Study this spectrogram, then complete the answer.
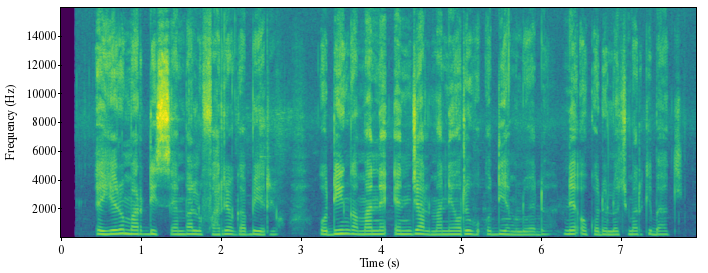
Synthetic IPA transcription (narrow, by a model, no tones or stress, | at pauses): ejeɾomardisɛmbalʊfaɾjɔɡabɪɾjɔ | odiŋɡamanɛʔɛnd͡ʒalmanɛɔɾɪwuʔodijemlwɛdonɛʔokwedolot͡ʃmarkibaɡi̥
